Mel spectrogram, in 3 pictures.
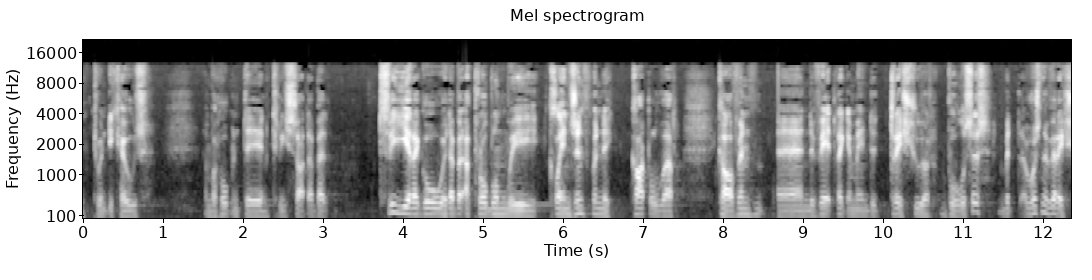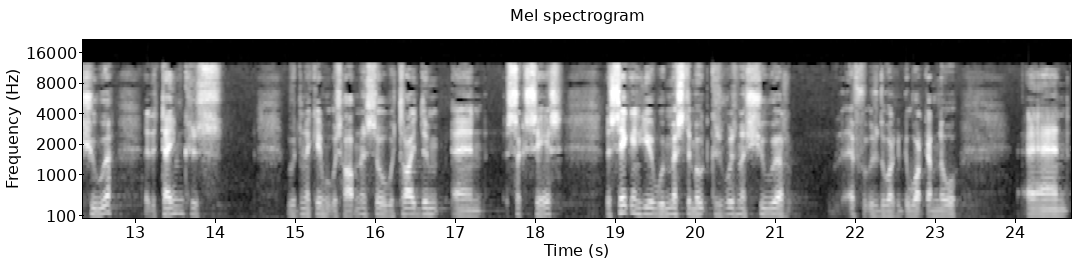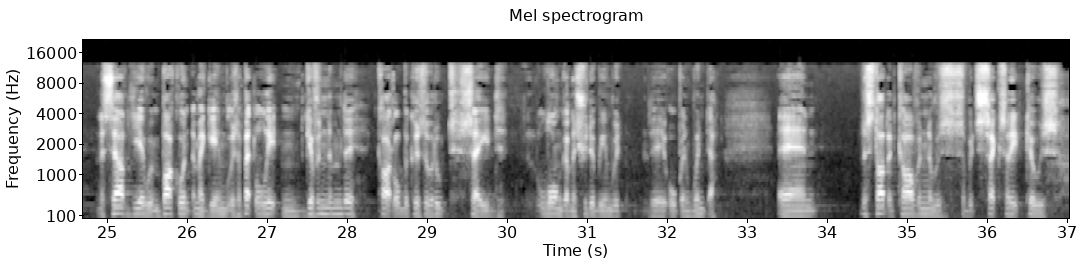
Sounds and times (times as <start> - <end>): Speech: 0.0 - 14.2, 14.9 - 23.4, 24.1 - 32.8, 33.4 - 37.0.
